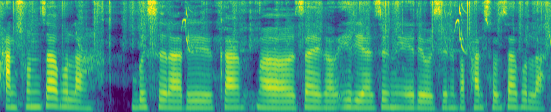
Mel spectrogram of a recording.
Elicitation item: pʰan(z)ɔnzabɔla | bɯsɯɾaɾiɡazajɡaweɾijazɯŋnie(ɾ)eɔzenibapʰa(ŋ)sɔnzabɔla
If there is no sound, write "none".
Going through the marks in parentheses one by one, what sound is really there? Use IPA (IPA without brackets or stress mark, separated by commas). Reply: s, ɾ, n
